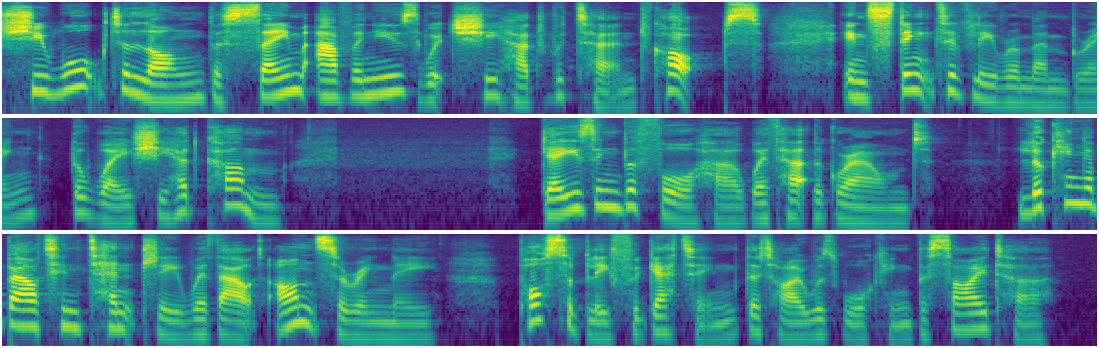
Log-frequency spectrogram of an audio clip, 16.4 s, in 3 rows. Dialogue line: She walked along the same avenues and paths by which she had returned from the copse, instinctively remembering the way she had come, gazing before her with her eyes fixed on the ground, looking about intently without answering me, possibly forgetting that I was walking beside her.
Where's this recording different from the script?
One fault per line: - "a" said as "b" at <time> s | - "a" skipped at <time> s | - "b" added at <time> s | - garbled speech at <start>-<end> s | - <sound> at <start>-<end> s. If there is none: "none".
- "and paths by" skipped at 2.1 s
- "from the" skipped at 3.2 s
- "eyes fixed on" skipped at 9.5 s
